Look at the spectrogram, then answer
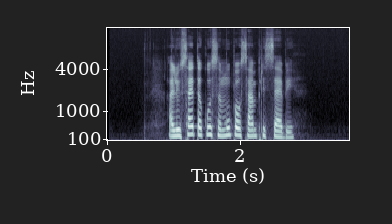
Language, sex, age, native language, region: Slovenian, female, 30-49, Slovenian, Central Slovenia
